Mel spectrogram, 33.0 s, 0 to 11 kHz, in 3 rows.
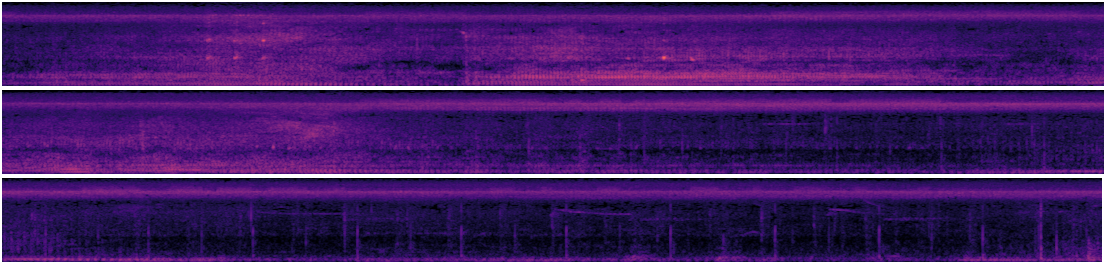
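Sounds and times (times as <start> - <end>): high insect drone: 0.0 - 33.0
road traffic engines: 0.0 - 33.0.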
